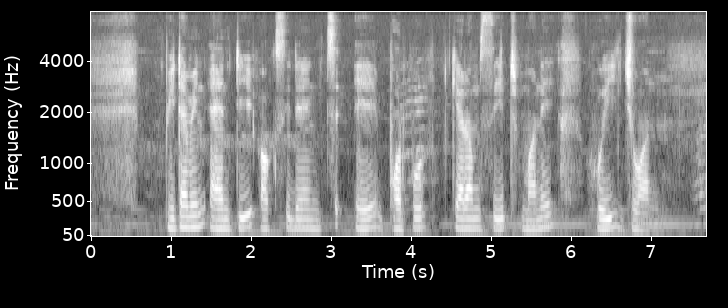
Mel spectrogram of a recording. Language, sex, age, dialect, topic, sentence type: Bengali, male, 18-24, Rajbangshi, agriculture, statement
